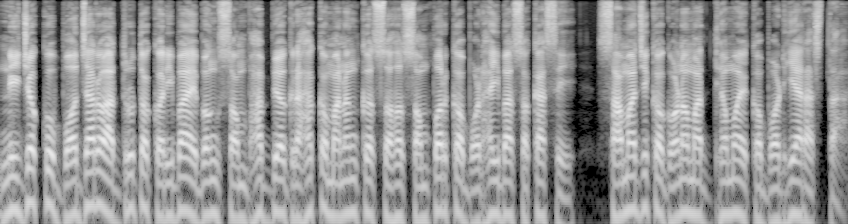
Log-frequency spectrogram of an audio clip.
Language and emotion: Odia, neutral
